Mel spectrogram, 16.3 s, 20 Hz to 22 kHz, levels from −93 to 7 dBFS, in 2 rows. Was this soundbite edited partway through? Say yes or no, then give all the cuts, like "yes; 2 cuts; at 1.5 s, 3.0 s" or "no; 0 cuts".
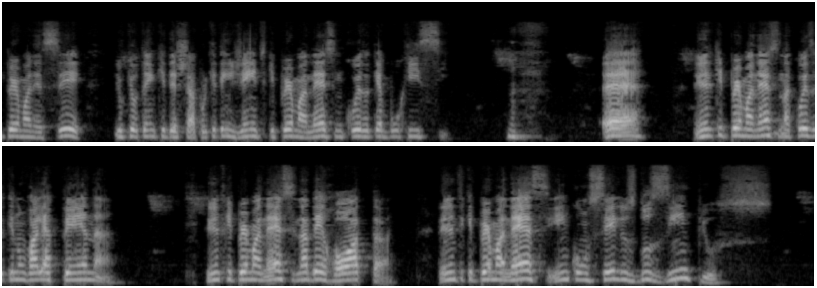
no; 0 cuts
